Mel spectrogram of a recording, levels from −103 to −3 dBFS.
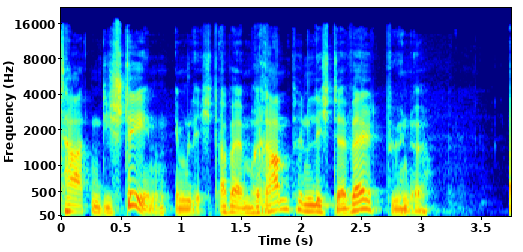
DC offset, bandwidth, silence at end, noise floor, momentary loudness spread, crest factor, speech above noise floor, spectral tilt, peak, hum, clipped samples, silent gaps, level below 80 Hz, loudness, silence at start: under 0.1%; 16 kHz; 0.7 s; -70 dBFS; 7 LU; 20 dB; 40 dB; -6.5 dB/octave; -10 dBFS; none; under 0.1%; none; -56 dBFS; -30 LUFS; 0 s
